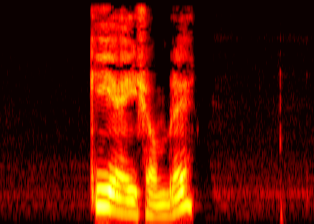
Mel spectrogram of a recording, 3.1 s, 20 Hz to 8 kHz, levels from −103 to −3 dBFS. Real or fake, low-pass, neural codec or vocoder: real; 7.2 kHz; none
